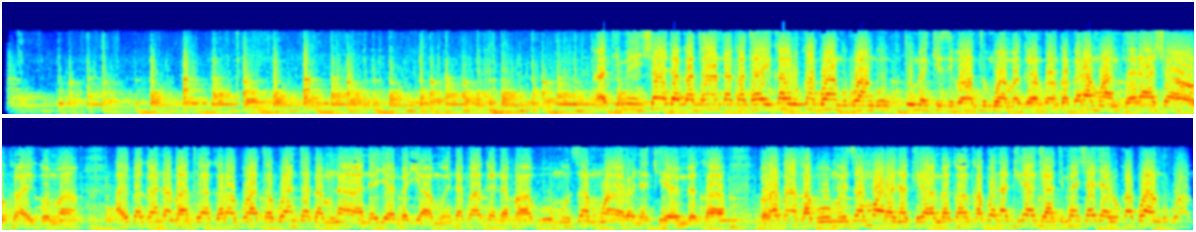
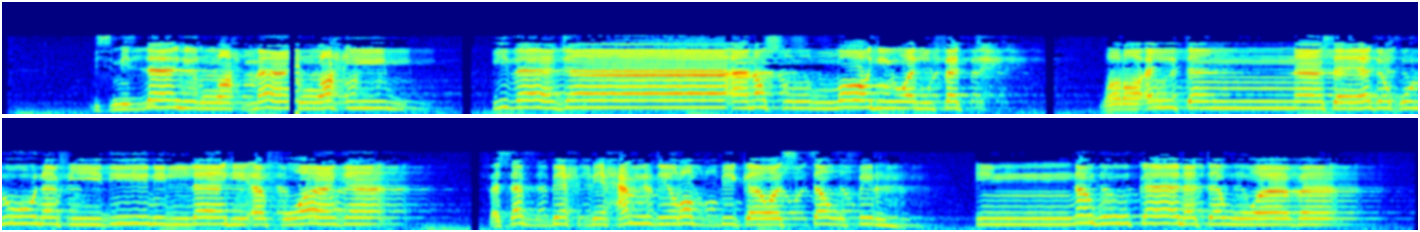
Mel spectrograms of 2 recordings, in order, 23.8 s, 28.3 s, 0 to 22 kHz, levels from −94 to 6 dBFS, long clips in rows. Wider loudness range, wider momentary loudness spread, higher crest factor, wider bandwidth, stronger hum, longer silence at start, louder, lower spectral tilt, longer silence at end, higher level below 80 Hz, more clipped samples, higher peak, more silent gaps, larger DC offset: second, 5 LU vs 8 LU; second, 8 LU vs 15 LU; about the same, 16 dB vs 20 dB; first, 8 kHz vs 6.6 kHz; neither; second, 0.05 s vs 0.95 s; first, -16 LUFS vs -21 LUFS; first, -4.5 dB/octave vs -3 dB/octave; second, 0 s vs 0.6 s; first, -36 dBFS vs -58 dBFS; neither; first, 0 dBFS vs -4 dBFS; second, none vs 4.63-4.67 s; neither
